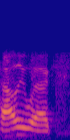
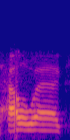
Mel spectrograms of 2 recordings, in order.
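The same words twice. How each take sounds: First: The middle syllable sounds like 'lee'. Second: The middle syllable sounds like 'low'. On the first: "Halliwax just sounds crazy" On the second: "it sounds like Holloway almost"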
